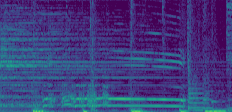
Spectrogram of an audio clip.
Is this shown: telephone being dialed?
no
